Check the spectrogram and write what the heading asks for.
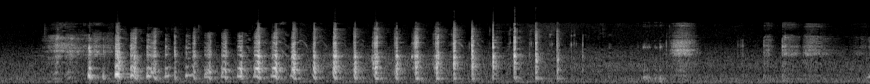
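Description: Shiba Inu at a glass door making a fast, even run of short squeaky sounds, about six or seven a second, for about five seconds, then a few fainter ones near the end.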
